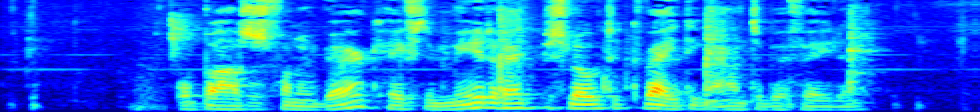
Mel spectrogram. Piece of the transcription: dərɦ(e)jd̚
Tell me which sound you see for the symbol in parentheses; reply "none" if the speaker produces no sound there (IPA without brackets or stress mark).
ɛ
